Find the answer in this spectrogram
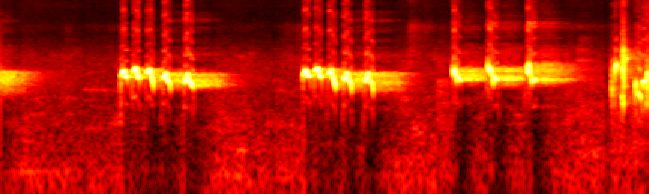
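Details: Wild sooty-headed bulbul in lively rapid song, used to coax other bulbuls into singing: a held whistled note, then three stuttering trilled bursts about a second apart and a final burbling phrase.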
